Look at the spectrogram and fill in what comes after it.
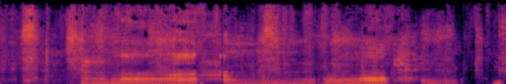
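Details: Cane Corso puppies greeting visiting friends: long, low, rumbling growls sustained for several seconds at a time with short breaks, plus some snuffling, indoors.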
